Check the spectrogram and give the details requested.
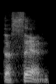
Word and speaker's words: Decent: So you can see that so it should be pronounced as Descent in a sense. Yeah. But most people call it decent capital.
